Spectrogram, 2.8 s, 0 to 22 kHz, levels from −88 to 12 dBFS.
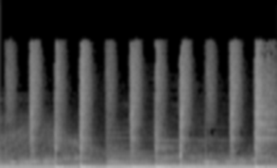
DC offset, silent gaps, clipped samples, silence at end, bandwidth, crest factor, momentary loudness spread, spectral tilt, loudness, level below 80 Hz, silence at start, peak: under 0.1%; none; under 0.1%; 0 s; 17 kHz; 16 dB; 3 LU; -5 dB/octave; -18 LUFS; -20 dBFS; 0 s; 0 dBFS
